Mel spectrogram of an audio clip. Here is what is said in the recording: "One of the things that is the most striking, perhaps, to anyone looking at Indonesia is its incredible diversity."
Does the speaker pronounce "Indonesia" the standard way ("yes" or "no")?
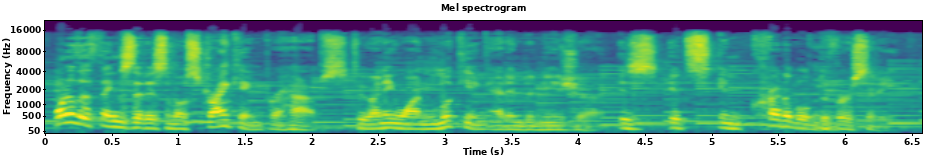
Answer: yes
